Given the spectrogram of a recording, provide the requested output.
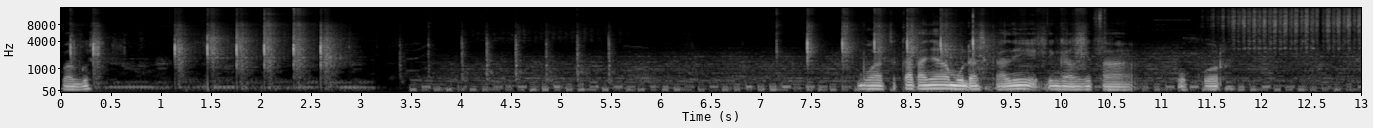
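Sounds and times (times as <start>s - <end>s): hammer striking nails: 0.0s - 2.9s
background music: 0.0s - 13.0s.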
